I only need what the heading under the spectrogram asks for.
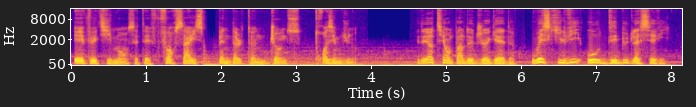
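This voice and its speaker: A man's voice: medium pitch, normal speed, a little mellow, faint music behind. A man hosting a multiple-choice quiz, reading out questions and options with playful, chatty asides. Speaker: quiz host.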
